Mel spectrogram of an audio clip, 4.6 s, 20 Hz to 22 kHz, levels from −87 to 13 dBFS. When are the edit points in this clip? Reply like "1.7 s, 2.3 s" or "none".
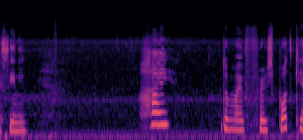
3.3 s

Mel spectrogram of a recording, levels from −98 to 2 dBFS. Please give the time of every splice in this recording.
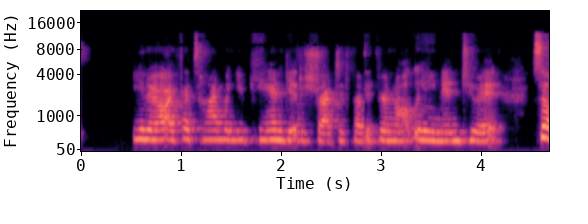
1.0 s, 2.2 s, 2.8 s

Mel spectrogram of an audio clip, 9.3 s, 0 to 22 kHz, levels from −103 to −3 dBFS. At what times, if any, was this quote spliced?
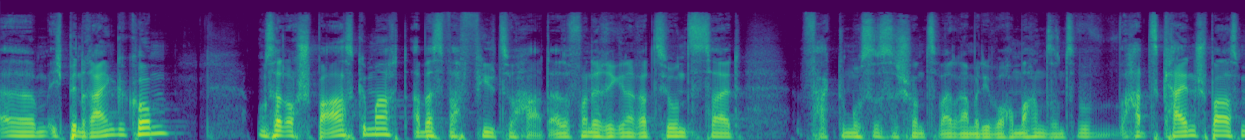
none

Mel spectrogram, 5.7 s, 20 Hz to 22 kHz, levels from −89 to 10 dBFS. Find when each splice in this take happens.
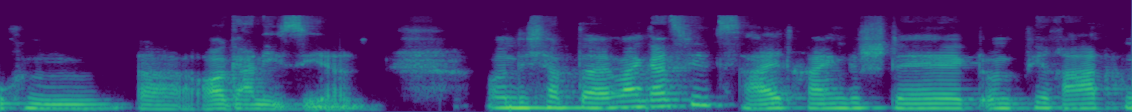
none

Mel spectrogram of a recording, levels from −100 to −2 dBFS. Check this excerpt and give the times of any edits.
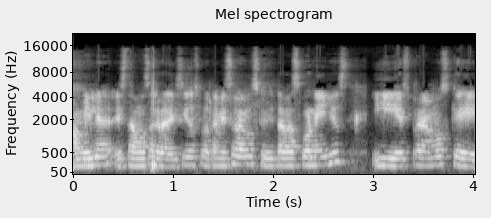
2.9 s

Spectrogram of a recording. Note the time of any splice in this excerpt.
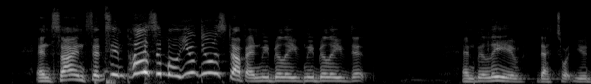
1.0 s, 2.0 s, 3.0 s, 4.7 s

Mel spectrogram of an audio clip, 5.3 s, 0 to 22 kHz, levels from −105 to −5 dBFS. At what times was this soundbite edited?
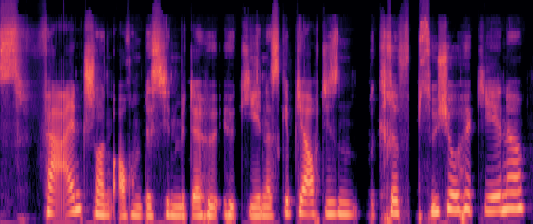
1.1 s

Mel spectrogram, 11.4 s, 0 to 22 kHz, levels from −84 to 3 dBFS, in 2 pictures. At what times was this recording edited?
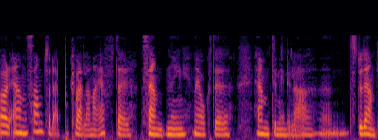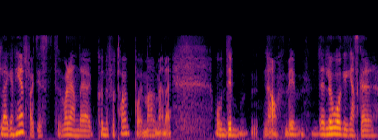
2.0 s

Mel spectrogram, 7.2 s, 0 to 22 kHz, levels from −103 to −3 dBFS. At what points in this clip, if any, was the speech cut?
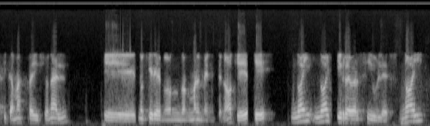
2.3 s, 2.7 s, 4.1 s, 4.8 s, 5.5 s

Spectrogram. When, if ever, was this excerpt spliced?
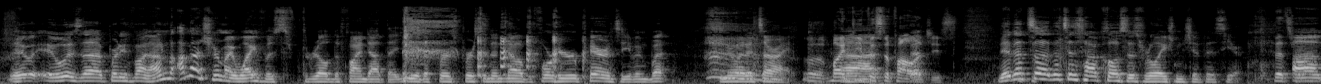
3.0 s

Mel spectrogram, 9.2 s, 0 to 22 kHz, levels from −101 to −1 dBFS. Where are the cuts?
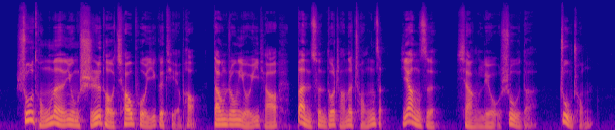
3.1 s, 5.9 s

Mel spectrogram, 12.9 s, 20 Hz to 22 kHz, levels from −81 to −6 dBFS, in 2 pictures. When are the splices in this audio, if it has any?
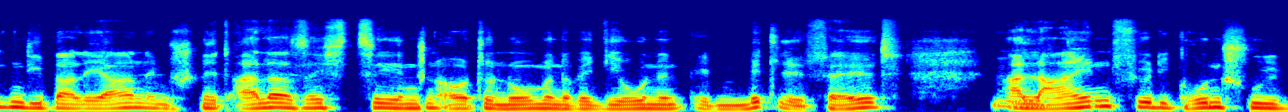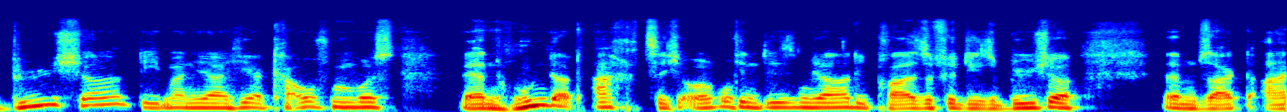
2.1 s, 3.5 s, 10.1 s

